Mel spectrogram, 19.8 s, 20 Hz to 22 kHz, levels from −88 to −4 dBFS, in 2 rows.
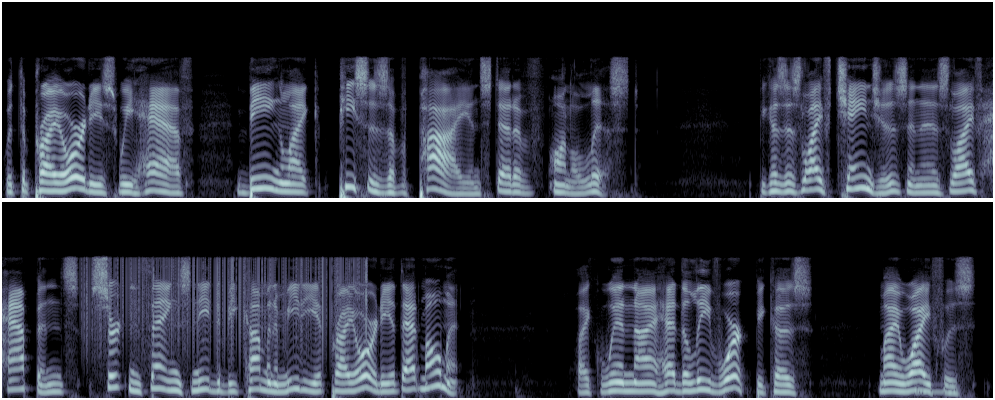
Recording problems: high frequencies cut off; noticeable; nothing above 6.5 kHz
crackling; noticeable; from 11 to 14 s; 15 dB below the speech

